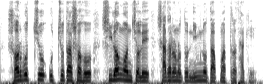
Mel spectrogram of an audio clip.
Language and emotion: Bengali, neutral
